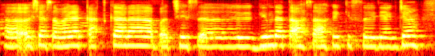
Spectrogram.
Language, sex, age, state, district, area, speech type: Kashmiri, female, 18-30, Jammu and Kashmir, Bandipora, rural, spontaneous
